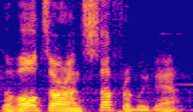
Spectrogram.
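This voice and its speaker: A man's voice: mid-range voice, lively intonation, normal speed, fairly bright tone, close to an everyday voice. A man playing a scheming nobleman who feigns concern for his friend, theatrical and coaxing, in a period stage drama. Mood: feigned concern. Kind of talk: theatrical period drama acting over video call. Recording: home video call recording with music.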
